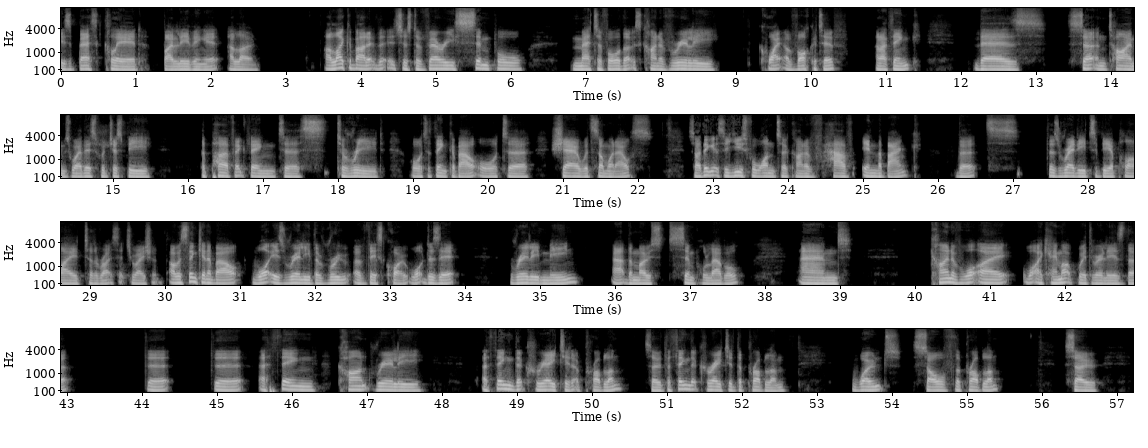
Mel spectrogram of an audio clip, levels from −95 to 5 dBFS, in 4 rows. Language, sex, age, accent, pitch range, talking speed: English, male, 20-39, British, 115-140 Hz, 140 wpm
